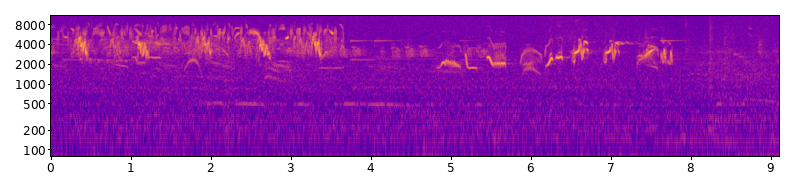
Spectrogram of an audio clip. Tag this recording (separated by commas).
bird song, Bird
